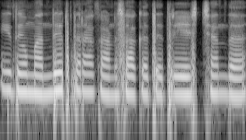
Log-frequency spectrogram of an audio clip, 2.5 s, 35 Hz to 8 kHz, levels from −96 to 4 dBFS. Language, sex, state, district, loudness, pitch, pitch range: Kannada, female, Karnataka, Belgaum, -16 LUFS, 215 Hz, 205-230 Hz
